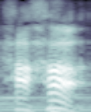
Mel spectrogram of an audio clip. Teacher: A deep throat h not soft English h.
